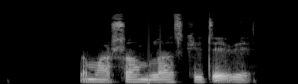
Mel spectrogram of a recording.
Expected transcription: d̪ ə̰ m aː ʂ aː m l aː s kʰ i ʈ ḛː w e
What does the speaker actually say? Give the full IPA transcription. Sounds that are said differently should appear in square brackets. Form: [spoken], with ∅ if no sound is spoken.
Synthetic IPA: d̪ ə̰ m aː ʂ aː m l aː s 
